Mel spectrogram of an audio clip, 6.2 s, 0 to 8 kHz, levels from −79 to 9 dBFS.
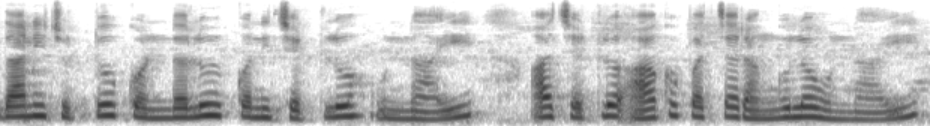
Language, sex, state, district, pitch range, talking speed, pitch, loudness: Telugu, female, Telangana, Hyderabad, 205-255 Hz, 105 wpm, 230 Hz, -18 LUFS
